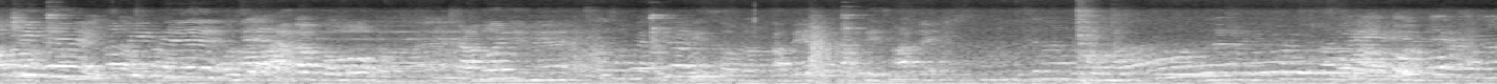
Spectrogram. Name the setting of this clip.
cafe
